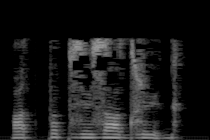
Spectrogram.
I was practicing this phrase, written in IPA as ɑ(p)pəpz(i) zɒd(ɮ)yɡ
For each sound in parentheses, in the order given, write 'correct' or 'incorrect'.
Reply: incorrect, incorrect, correct

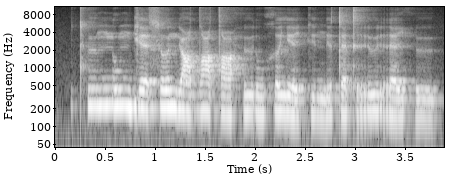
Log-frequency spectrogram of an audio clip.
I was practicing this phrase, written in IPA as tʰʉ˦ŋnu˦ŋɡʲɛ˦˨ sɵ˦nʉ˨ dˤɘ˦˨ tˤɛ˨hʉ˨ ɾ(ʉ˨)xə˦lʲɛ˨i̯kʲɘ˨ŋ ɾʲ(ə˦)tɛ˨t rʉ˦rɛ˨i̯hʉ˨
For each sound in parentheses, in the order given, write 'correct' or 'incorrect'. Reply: incorrect, correct

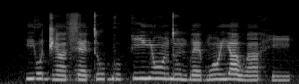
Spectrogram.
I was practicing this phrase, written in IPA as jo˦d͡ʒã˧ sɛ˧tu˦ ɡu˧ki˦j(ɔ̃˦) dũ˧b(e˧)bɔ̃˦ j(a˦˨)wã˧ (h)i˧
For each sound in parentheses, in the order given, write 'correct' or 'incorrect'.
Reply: correct, incorrect, correct, correct

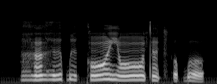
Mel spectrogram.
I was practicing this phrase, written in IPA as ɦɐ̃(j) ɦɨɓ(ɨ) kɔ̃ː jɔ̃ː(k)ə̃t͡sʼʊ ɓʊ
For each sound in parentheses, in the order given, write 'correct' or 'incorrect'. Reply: incorrect, correct, incorrect

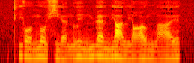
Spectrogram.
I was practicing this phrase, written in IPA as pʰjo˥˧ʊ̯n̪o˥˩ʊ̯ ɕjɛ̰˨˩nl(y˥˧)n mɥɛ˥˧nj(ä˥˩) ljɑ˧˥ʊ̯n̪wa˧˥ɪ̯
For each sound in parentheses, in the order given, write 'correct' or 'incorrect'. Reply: incorrect, correct

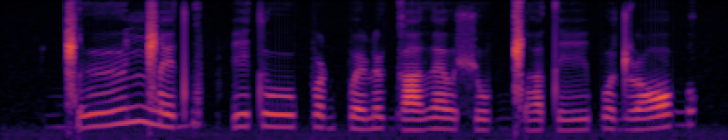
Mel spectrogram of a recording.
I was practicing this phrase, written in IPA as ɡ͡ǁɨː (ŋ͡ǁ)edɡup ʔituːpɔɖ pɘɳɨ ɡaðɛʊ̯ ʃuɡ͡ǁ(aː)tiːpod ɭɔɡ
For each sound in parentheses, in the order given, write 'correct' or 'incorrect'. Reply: correct, incorrect

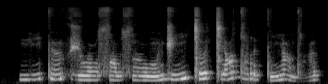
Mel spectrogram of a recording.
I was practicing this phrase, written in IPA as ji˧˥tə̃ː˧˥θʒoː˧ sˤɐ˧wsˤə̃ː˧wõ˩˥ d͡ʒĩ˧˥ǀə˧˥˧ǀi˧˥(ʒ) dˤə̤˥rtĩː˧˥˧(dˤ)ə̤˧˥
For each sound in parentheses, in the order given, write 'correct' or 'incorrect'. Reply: incorrect, correct

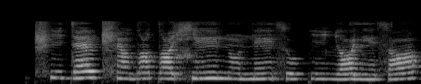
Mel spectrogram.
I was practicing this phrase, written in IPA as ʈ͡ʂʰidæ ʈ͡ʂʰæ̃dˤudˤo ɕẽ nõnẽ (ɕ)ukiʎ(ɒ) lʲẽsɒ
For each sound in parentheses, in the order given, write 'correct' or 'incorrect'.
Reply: incorrect, correct

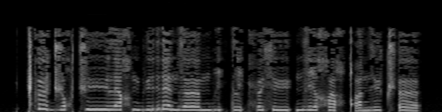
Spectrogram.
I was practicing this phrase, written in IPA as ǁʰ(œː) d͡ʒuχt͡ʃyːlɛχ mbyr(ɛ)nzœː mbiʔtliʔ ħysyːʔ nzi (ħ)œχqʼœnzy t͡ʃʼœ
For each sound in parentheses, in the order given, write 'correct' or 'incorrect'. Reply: incorrect, correct, incorrect

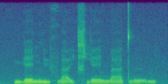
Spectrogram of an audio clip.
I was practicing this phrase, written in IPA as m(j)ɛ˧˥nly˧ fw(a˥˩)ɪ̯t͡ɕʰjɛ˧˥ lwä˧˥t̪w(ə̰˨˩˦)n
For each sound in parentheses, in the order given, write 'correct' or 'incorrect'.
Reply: incorrect, incorrect, correct

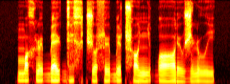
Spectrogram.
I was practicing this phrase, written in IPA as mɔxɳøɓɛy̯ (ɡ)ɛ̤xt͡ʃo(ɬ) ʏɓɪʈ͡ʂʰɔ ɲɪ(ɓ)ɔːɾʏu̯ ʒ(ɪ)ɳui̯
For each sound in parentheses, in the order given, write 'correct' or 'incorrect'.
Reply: correct, correct, correct, correct

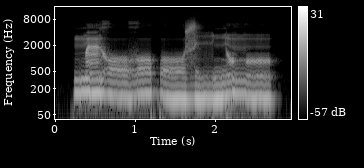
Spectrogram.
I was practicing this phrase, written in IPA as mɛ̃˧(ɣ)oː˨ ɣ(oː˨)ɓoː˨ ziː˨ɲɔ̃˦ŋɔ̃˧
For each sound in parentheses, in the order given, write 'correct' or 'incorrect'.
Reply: correct, incorrect

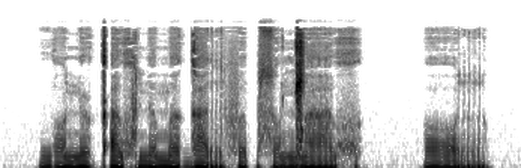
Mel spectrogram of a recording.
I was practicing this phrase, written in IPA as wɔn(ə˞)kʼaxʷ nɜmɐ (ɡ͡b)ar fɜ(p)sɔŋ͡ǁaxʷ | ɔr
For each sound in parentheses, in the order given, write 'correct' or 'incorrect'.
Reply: correct, incorrect, correct

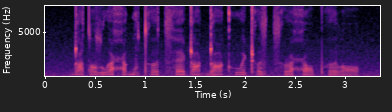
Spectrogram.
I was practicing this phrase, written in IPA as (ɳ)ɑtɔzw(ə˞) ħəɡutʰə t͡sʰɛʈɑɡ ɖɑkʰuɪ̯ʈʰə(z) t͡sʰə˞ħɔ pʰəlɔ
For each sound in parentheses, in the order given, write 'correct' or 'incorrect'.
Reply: incorrect, incorrect, correct

